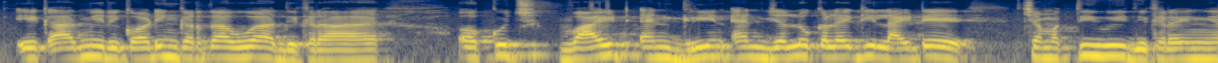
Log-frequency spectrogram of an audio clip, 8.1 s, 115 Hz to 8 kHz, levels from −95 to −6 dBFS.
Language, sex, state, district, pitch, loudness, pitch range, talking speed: Hindi, male, Uttar Pradesh, Lucknow, 170 Hz, -15 LUFS, 155-180 Hz, 170 wpm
